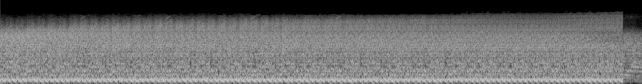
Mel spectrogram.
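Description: Hard techno playing in a DJ mix: a dense, distorted, steady drone in the low end under rapid, evenly spaced drum hits, loud throughout.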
